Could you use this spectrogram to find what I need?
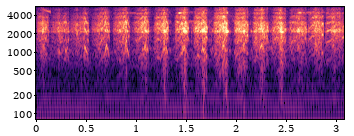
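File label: Northern flicker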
